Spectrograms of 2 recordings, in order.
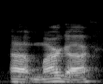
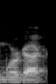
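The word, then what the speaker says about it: Mar'gok: like I said earlier, Imperator Margok, I got a little heat in chat for pronouncing it Morgok earlier. Morgok just sounds more, or ogre, but regardless, it's a very good fight for us.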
